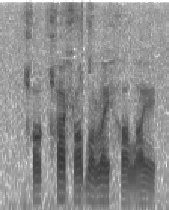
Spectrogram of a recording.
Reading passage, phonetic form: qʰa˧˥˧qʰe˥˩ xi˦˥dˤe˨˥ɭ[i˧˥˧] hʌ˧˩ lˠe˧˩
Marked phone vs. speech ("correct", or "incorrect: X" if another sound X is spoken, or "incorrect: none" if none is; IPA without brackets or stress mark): incorrect: e˧˥˧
